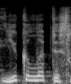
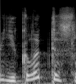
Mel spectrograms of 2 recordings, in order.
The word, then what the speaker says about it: eucalyptus: Eucalyptus leaves. – That's correct. The only food koalas eat, which happens to be poisonous to most animals, are eucalyptus leaves.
